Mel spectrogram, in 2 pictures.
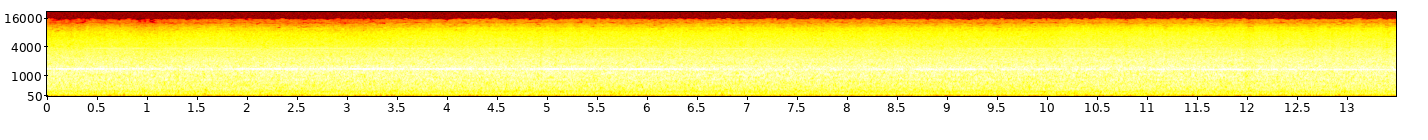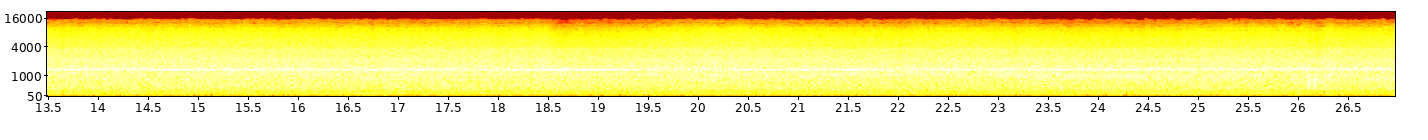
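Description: Hokuetsu Express HK100 electric railcar running at a steady speed, heard from inside its motor car: even rolling noise with a steady high whine.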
